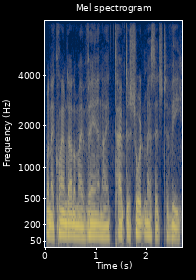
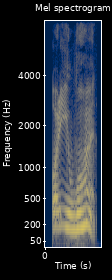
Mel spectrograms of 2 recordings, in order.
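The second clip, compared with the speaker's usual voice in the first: high, strained gasp of a question; sputtering in pain; 10 semitones higher than usual. A narrator's reading. Judy in pain asking the gang leader, sputtered. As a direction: force it out through pain. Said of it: "I sputtered".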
